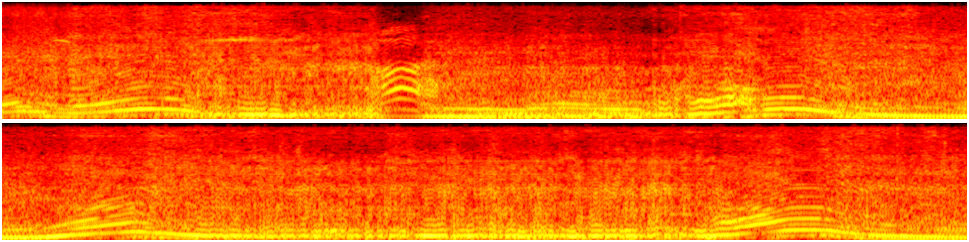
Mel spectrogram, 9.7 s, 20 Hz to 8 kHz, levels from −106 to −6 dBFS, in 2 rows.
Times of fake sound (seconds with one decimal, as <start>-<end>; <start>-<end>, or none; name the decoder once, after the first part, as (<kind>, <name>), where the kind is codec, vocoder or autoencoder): 1.0-1.9 (vocoder, HiFi-GAN); 3.2-3.9; 5.8-8.5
